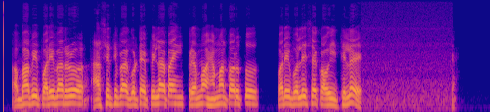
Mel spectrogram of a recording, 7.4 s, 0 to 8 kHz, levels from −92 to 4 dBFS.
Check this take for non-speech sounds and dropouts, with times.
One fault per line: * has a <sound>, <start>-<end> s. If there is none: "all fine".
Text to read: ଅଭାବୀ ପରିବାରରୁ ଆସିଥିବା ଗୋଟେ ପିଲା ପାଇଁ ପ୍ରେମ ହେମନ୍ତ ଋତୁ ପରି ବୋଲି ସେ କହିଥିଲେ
all fine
